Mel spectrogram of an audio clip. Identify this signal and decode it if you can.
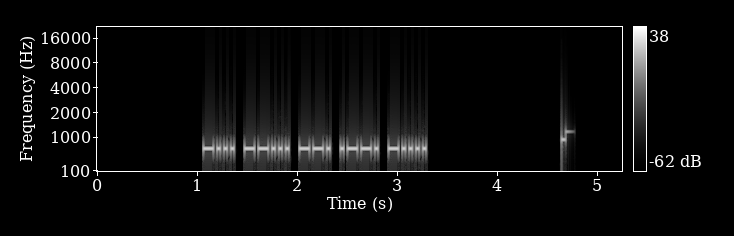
Morse code, heard as a keyed tone, about 36 wpm, 700 Hz. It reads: B7GP6
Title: Code Groups - 5 Letter:Numbers - 35wpm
